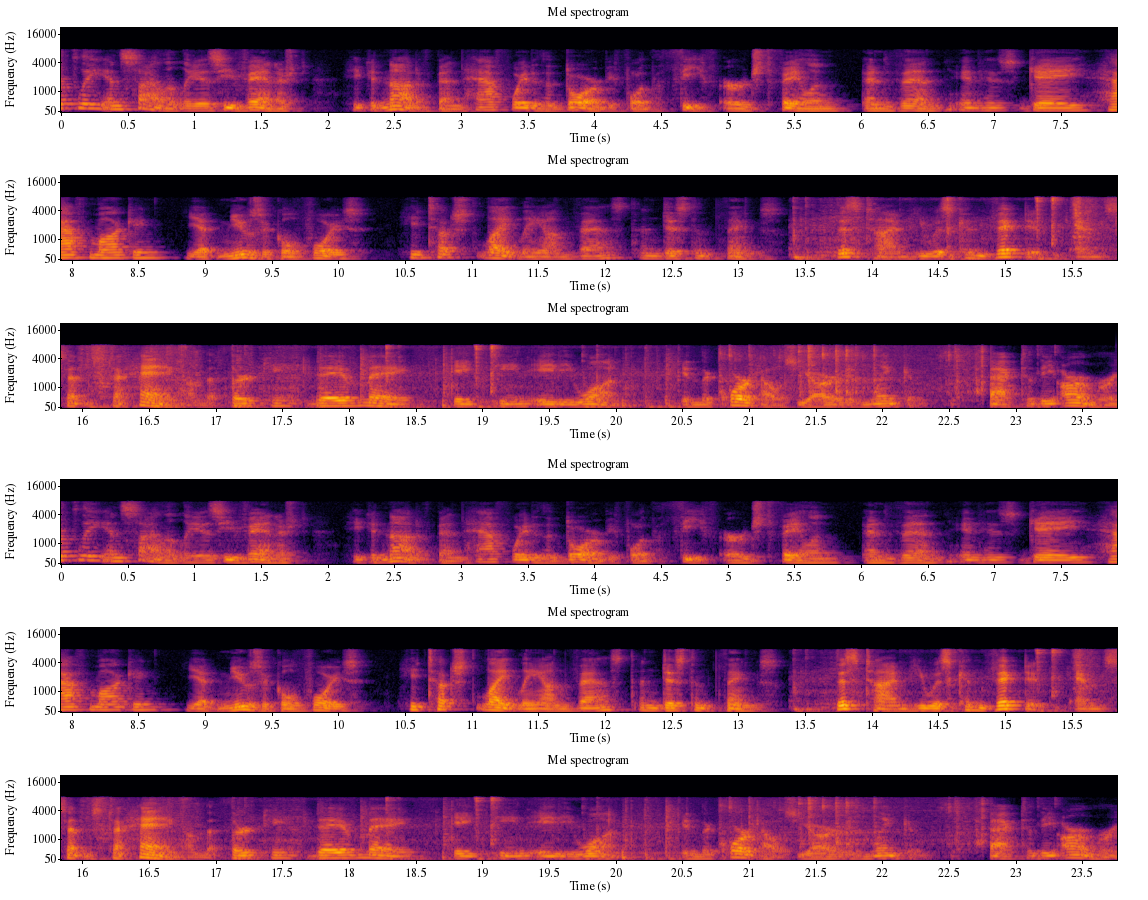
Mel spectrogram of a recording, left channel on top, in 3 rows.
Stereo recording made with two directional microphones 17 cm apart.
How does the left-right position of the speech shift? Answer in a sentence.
You can hear the speech go right and come back.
